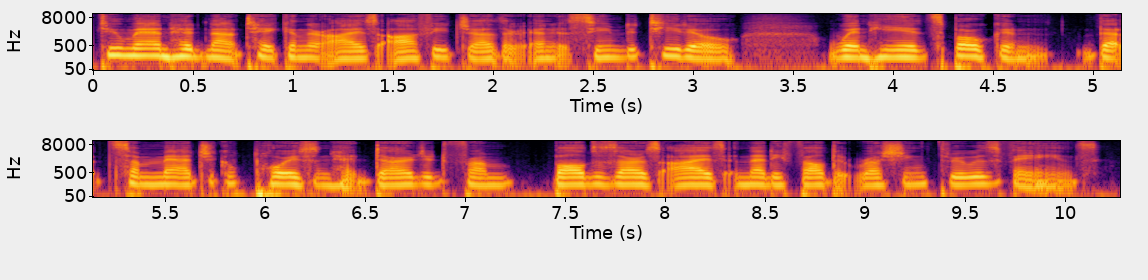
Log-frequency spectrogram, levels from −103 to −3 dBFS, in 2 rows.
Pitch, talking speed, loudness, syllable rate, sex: 160 Hz, 220 wpm, -19 LUFS, 5.4 syllables/s, female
